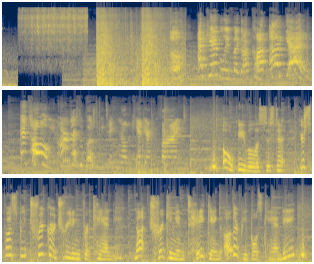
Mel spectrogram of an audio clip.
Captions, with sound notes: (bats flying) (bangs door) - Ugh! I can't believe I got caught again! It's Halloween, aren't I supposed to be taking all the candy I can find? - Oh, Evil Assistant, you're supposed to be trick or treating for candy, not tricking and taking other people's candy.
